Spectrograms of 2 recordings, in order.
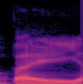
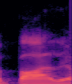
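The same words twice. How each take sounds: First: Bailly said like "BAY-ee"; "ay" vowel and silent l in Bailly; preferred pronunciation. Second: Bailly said like "BY-lee"; alternative pronunciation. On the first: Fan settles on the player's name, Bailly pronounced "BAY-ee". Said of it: "I think it is actually Bailly". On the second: Fan unsure of the player's name, Bailly pronounced "BY-lee". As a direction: open "eye" vowel and an l in Bailly. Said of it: "I call him either Bailly or Bailly". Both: Shown as a demonstration.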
